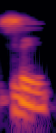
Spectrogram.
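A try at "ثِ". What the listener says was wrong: সি না তি, জিবার আগা ওই সামনের দাঁতের দাঁতের সাথে লাগে তি, থা, তি।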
